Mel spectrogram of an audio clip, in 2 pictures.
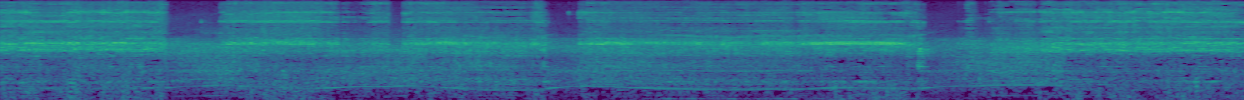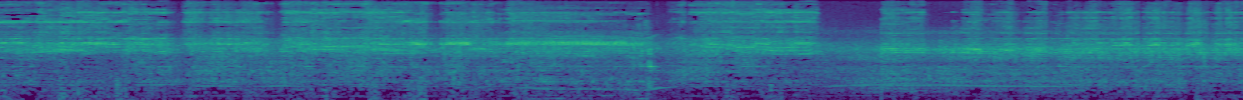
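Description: Handheld angle grinder grinding down fresh weld beads on the steel wedge of a log splitter: a steady, loud grinding with the motor's whine wavering in pitch. There are a few brief lulls where the disc eases off the metal.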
